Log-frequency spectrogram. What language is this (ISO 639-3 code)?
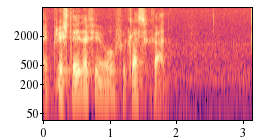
por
